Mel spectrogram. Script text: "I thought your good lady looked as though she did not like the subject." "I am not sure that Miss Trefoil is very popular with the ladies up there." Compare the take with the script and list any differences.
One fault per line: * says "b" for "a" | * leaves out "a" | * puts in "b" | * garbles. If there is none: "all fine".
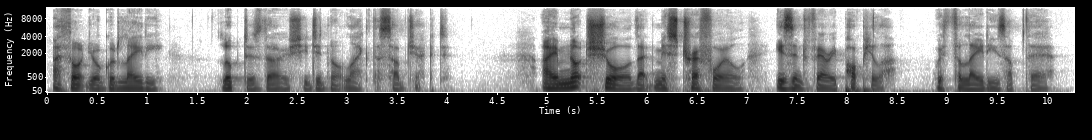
* says "isn't" for "is"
